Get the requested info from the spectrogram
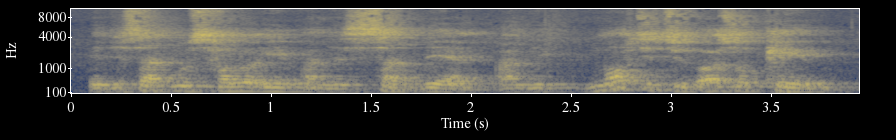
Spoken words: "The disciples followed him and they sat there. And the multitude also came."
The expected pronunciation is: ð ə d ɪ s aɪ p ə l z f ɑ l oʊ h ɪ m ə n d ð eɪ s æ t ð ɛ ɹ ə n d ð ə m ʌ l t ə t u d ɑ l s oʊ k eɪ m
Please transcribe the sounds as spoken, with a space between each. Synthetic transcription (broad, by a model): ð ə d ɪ s aɪ p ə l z f ɑ l oʊ h ɪ m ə n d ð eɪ s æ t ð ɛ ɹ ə n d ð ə m ʌ l t ə t u d ɑ l s oʊ k eɪ m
